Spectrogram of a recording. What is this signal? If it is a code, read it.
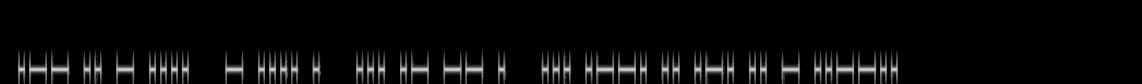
Morse code, heard as a keyed tone, about 22 wpm, 700 Hz. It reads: WITH THE SAME SPIRIT?
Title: Sentences from Top 1400 Words 22wpm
